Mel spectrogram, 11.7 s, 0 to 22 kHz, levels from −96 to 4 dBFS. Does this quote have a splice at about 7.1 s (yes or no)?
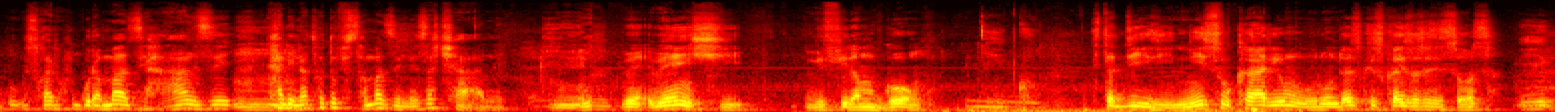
no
